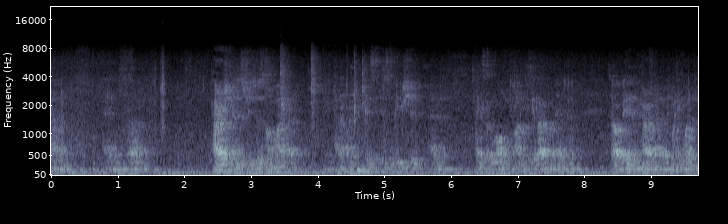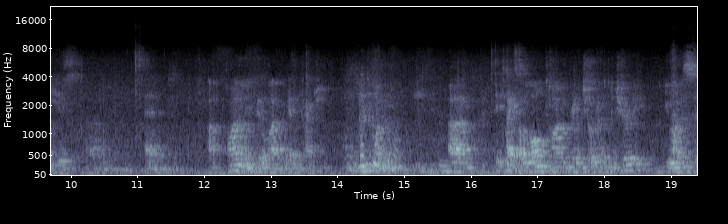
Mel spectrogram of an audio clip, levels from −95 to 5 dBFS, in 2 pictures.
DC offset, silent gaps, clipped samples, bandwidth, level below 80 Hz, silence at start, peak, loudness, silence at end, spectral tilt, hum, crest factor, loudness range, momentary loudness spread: under 0.1%; none; under 0.1%; 9.2 kHz; -50 dBFS; 0 s; -16 dBFS; -35 LUFS; 0 s; -7 dB/octave; none; 20 dB; 6 LU; 14 LU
